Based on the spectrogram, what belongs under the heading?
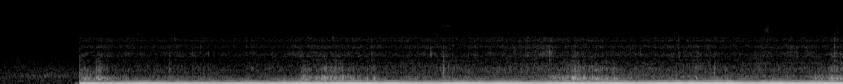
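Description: Very faint, soft breath cycles barely rise above a steady low hum: diminished vesicular breath sounds.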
